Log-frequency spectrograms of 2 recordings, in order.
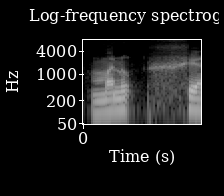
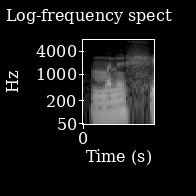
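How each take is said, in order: First: मनुष्य split before a long sh; wrong heavy sh. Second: मनुष्य joined, with light sh; lighter sibilant. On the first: Teacher showing the error, मनुष्य split with heavy sh. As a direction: drag the "shya" in मनुष्य. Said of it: "नहीं होता". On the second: Teacher correcting it, मनुष्य soft and joined. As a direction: run मनुष्य together softly. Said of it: "होता है". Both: Shown as a demonstration.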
